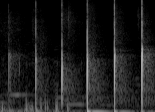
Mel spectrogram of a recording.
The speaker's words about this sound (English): And now let's get a big round of applause for dance for taking home first.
